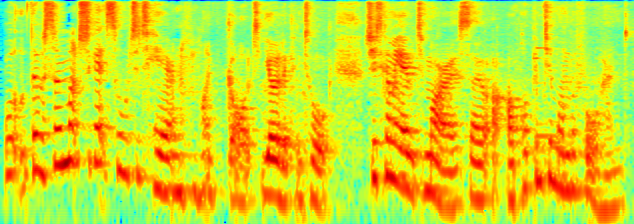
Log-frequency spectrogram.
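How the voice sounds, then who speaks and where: An actress playing an uneasy, suspicious young wife in a naturalistic radio drama, questioning and insistent in a conversational way. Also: female voice, mid-range voice, sing-song, quick pace, a little mellow, a little hiss or hum, rough recording. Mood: chatty, practical.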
